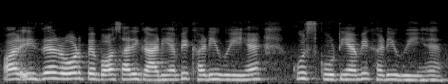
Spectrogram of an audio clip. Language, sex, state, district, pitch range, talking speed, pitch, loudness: Hindi, female, Chandigarh, Chandigarh, 220-255 Hz, 225 wpm, 230 Hz, -15 LUFS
